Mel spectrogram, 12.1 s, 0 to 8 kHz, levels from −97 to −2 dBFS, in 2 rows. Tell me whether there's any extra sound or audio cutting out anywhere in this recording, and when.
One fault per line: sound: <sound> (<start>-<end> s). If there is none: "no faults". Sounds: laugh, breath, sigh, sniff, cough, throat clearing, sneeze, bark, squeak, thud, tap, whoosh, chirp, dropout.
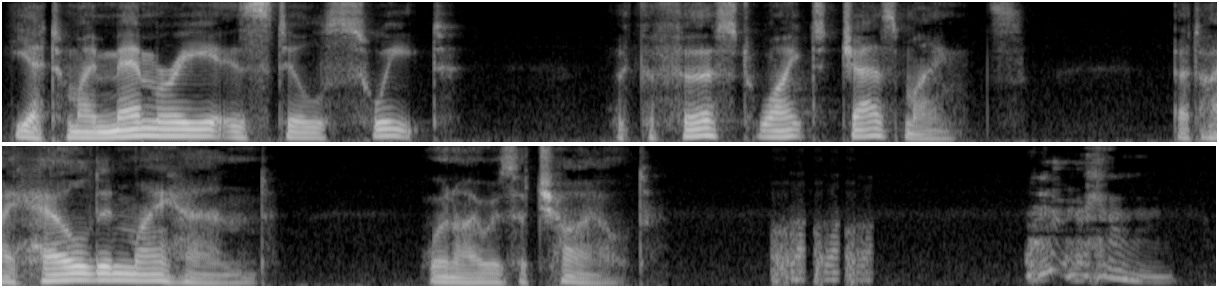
sound: laugh (9.9-10.4 s)
sound: cough (11.2-12.0 s)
